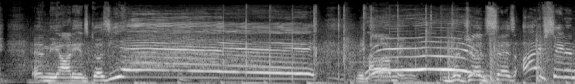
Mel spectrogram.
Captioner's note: audience clapping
